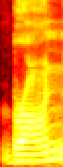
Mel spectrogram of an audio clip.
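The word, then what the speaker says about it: Braun: is it GNA be Christian Brawn I'm not calling him Brown because that's not how his name is pronounced um is it going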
